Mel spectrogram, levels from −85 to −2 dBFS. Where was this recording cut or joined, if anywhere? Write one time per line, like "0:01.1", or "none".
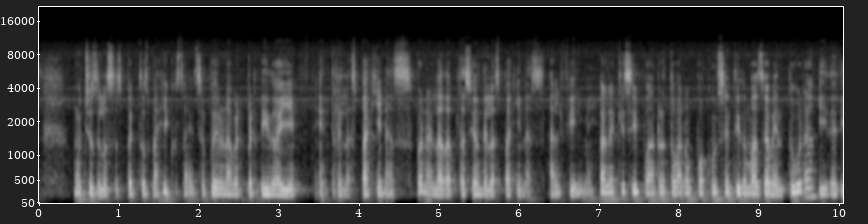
none

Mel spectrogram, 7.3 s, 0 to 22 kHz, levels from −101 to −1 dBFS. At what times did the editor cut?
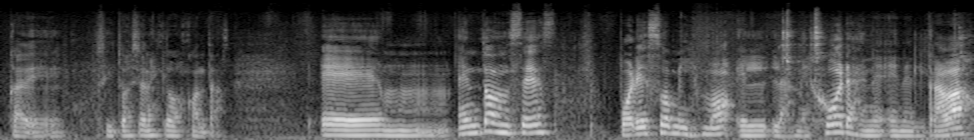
none

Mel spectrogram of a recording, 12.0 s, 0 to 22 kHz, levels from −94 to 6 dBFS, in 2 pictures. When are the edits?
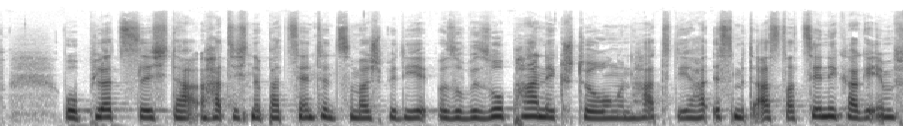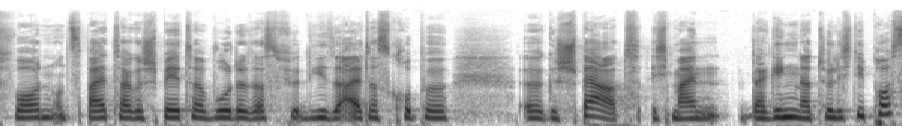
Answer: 0:10.9

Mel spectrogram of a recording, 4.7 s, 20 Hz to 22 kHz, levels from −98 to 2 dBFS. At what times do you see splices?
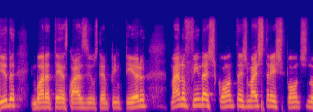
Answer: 0:01.0
0:01.4

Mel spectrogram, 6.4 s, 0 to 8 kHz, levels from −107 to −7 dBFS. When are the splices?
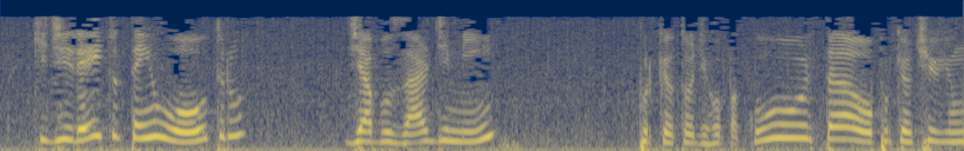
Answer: none

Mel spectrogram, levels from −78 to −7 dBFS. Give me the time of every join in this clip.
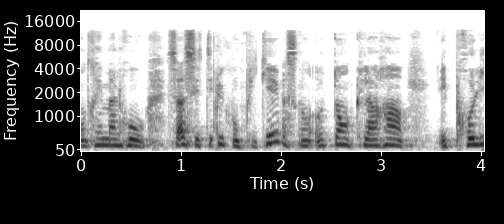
0:01.3

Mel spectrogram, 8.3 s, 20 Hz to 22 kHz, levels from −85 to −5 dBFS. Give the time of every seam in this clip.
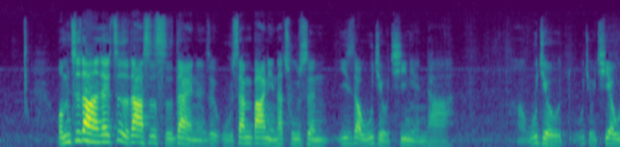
none

